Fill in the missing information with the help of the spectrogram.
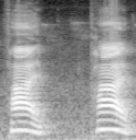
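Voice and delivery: loud, deliberate "ফাইভ" with an airy F. Shown as a demonstration. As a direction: push a little air through the F of "ফাইভ". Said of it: "একটু বাতাস বের করে".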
